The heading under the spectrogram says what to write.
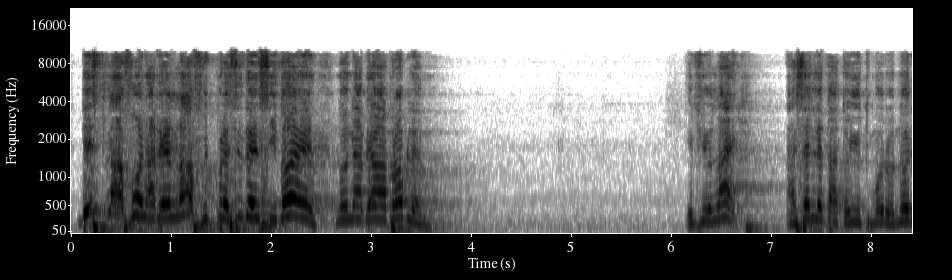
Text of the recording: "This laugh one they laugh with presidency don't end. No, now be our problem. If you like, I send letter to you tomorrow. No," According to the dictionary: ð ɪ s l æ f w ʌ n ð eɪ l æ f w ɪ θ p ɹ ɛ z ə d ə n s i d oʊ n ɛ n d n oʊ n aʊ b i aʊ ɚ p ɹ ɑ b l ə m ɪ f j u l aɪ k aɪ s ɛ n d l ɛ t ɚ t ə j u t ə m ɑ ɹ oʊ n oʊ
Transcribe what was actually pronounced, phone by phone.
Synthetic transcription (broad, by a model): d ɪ s l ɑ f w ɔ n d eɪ l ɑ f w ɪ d p ɹ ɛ s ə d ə n s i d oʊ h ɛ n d n oʊ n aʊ b i aʊ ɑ p ɹ ɑ b l ə m ɪ f j u l aɪ k aɪ s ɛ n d l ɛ t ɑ t ə j u t ə m ɑ ɹ oʊ n oʊ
